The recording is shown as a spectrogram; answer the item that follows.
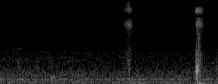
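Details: Guinea pig sneezing after a haircut, indoors: a faint short puff near the midpoint, then one sharp, louder broadband sneeze just before the end, over quiet room hiss.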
